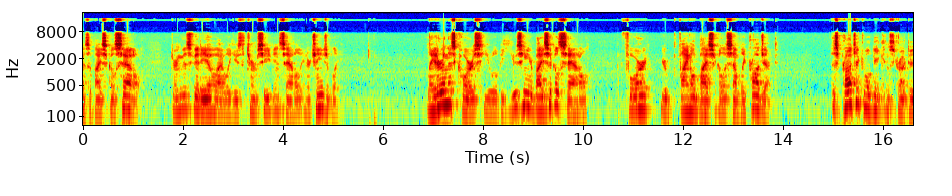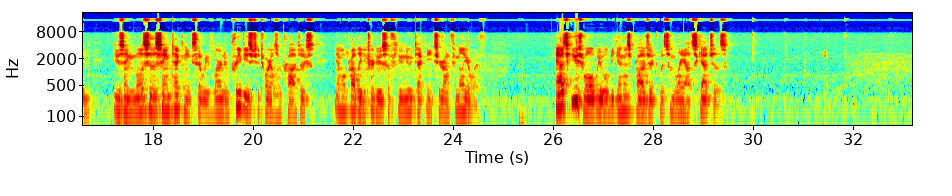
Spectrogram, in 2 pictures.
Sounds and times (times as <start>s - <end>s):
Speech: 0.0s - 1.2s, 1.8s - 5.2s, 6.9s - 10.2s, 10.8s - 14.0s, 15.0s - 24.7s, 26.0s - 29.6s.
